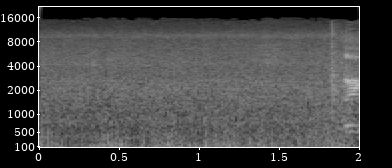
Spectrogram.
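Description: Wind buffeting a microphone: an uneven, gusting low rumble with no tone to it.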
